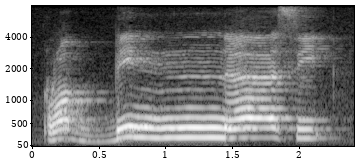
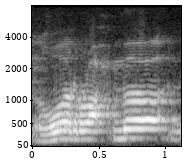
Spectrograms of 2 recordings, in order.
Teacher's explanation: Ra is thick, but ma is not thick.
